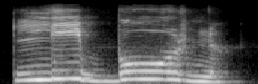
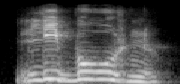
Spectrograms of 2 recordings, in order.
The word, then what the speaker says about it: Libourne: First syllable is Li. Second syllable is bour. And third is n. Libourne. Libourne.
